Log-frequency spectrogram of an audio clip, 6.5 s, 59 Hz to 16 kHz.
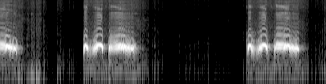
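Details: Spotted dove giving its local kuk 3 phrase, meant to get lazy birds calling: two quick arched coos and a long falling coo, repeated twice with about three seconds of silence between phrases.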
